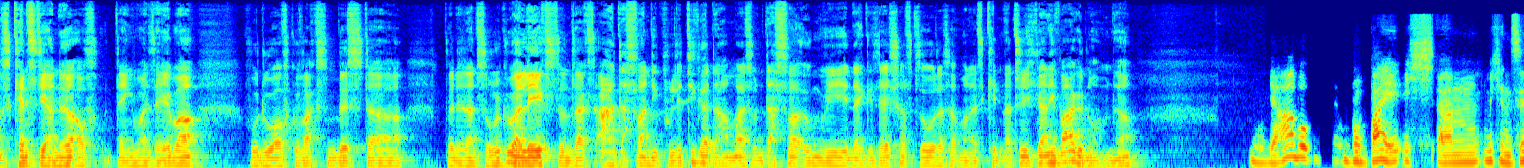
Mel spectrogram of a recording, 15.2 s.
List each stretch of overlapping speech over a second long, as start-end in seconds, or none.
none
